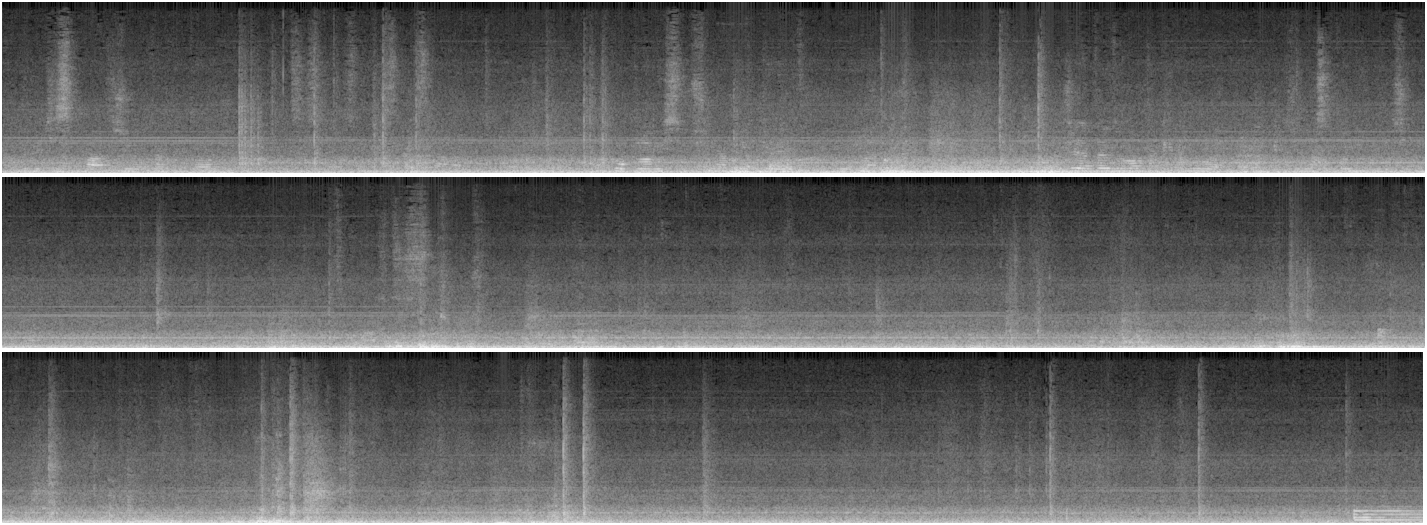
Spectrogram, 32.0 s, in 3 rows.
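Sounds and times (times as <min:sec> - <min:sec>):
train wheels rumbling on rails: 0:00.0 - 0:32.0
thin high tone: 0:31.5 - 0:32.0.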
